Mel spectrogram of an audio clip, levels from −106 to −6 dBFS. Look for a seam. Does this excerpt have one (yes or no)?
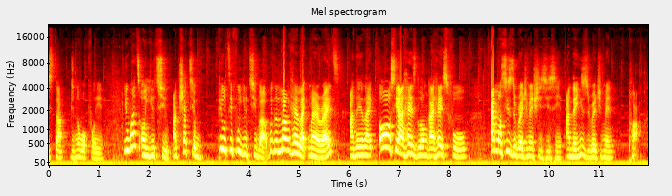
no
